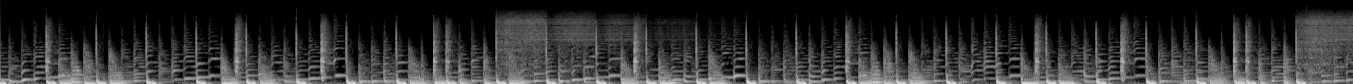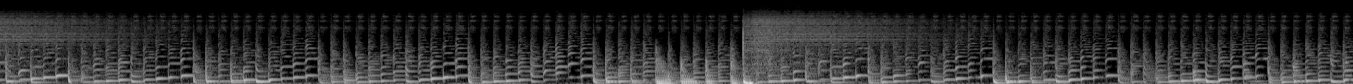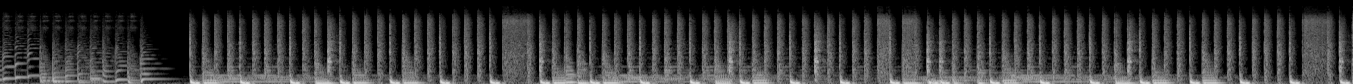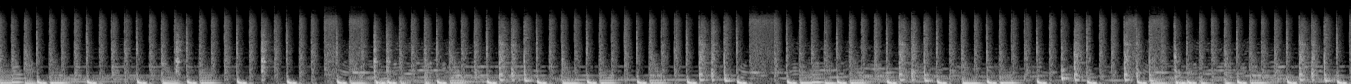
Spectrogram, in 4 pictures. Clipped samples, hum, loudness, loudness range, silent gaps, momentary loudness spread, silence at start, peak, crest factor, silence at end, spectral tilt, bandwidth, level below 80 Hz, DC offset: under 0.1%; none; -22 LUFS; 9 LU; none; 10 LU; 0 s; -2 dBFS; 18 dB; 0 s; -5.5 dB/octave; 12 kHz; -22 dBFS; under 0.1%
